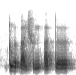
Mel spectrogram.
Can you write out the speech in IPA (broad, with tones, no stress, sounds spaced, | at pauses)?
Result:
ʈ u˧ ə̯ ɓ a˨˩˨ j x ə˨˩˦ ŋ ʔ a˨˩ t̚ t̪ əː˧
